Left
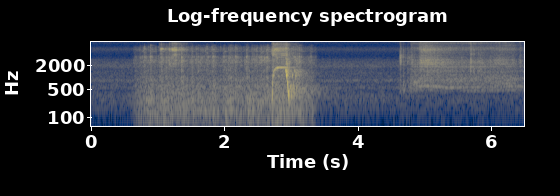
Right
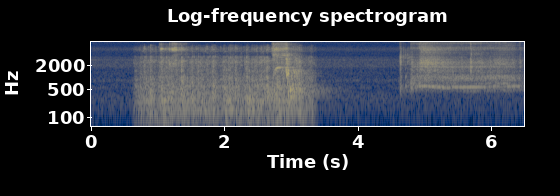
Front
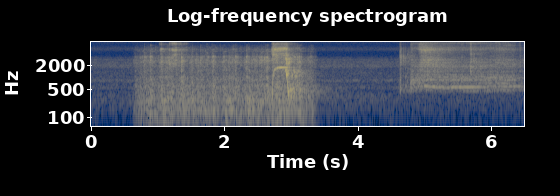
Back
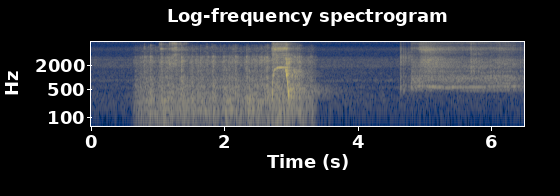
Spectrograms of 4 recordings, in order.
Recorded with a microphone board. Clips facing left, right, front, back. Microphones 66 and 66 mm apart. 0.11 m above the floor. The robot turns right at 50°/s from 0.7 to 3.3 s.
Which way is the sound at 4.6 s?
5° right.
